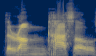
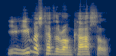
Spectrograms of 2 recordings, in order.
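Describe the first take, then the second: First: Slow, drawn-out mocking echo; raspy king toying with a boy; mocking villain. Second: Put-on high, louder boy's bluff; boy bluffing a villain in a higher voice; nervous boy. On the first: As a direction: savour the words with slow disbelief. Raven King mockingly echoes Jack. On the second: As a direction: stammer the first word, then insist. Frightened Jack bluffing the king. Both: A narrator's reading.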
